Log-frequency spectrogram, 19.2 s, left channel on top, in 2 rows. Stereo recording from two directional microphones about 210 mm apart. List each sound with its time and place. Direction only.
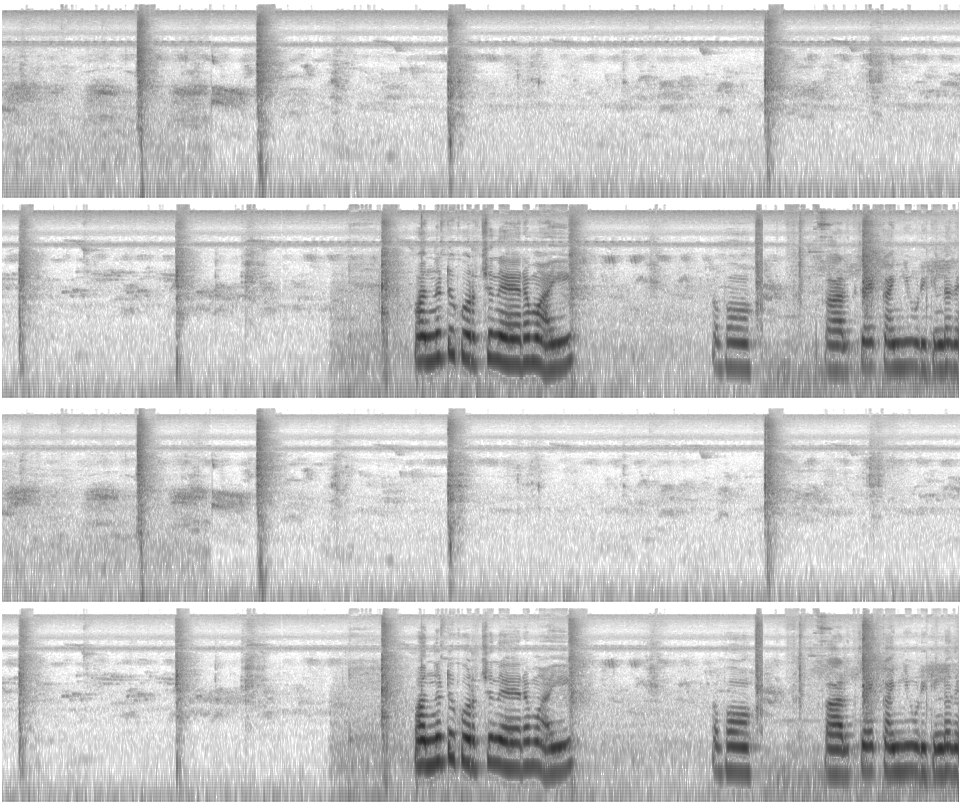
1.3 s crow: 35° right (ahead or behind)
2.5 s a sound: 30° right (ahead or behind)
4.5 s cricket: 30° right (ahead or behind)
7.6 s a sound: 30° right (ahead or behind)
9.7 s cricket: 30° right (ahead or behind)
11.3 s a sound: 30° right (ahead or behind)
13.7 s speech: 5° right (ahead or behind)
14.3 s speech: 10° left (ahead or behind)
16.6 s speech: 10° right (ahead or behind)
